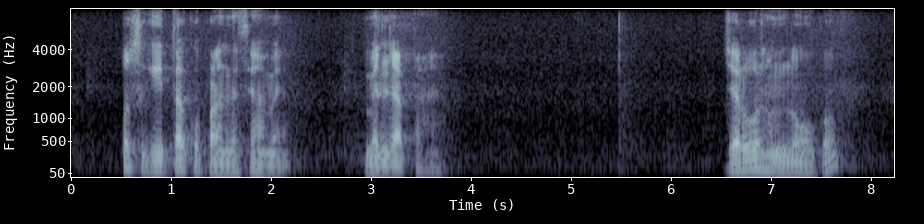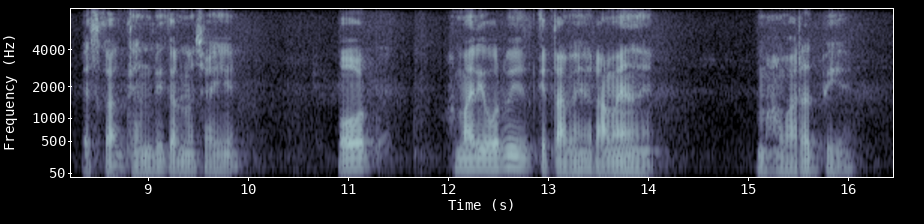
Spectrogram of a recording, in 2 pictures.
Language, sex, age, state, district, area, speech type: Hindi, male, 60+, Madhya Pradesh, Betul, urban, spontaneous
